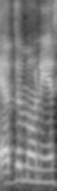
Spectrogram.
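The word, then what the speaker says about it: Eudaimonia: So it's the Evdaimonia Center. It looks like EU, but that U is pronounced like a V. Ev, DAI, soft, like the TH, soft D, and Monia.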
